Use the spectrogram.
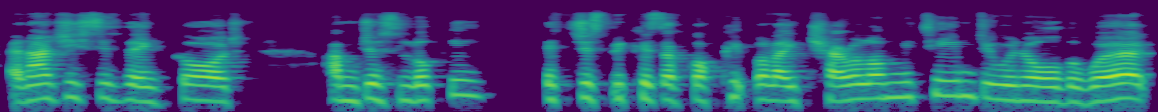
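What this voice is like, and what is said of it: Geordie accent. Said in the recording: “a girl from a council estate with a proper Geordie accent”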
